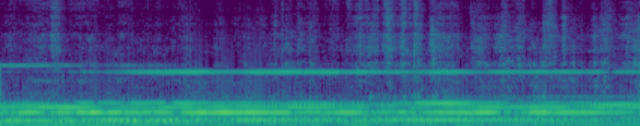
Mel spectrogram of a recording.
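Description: Background ambient music of sustained, overlapping ringing tones, like a singing bowl. Under it is the faint swish of a horsehair shaving brush working lather on the face.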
